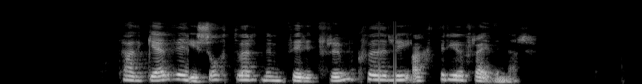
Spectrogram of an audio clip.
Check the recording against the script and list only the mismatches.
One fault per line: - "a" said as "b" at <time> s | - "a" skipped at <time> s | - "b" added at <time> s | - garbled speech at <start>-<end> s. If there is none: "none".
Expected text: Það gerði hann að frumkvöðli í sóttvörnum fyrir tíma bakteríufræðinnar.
- "hann að frumkvöðli" skipped at 1.8 s
- "tíma" said as "frumkvöðli" at 3.3 s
